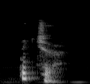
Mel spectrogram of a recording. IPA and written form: pɪktʃə (picture)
